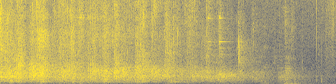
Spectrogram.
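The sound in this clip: A church audience at Hillsboro First Baptist applauds to welcome a guest speaker, with steady, fairly faint clapping that gradually thins out toward the end.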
